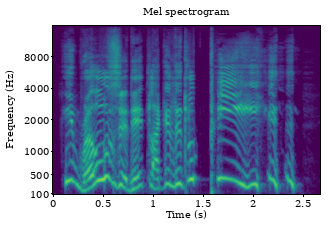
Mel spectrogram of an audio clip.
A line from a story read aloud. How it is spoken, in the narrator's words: he said with a surprisingly high-pitched giggle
